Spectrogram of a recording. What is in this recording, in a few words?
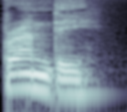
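"brandy", British English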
